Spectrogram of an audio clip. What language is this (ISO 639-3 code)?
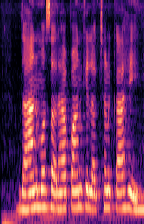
hne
